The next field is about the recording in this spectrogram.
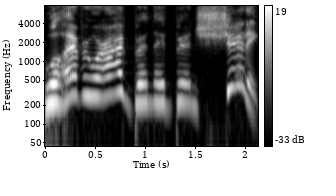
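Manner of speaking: loud, high, heated, worked-up complaining. Retelling what a man said to them in a conversation, mock-heated complaint. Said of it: "He was so heated".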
